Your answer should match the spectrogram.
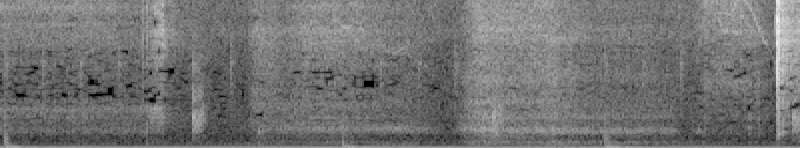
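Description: Someone taking a mouth-to-lung puff on a Justfog MyFit pod vape with one airflow hole closed: a faint airy hiss of the draw and breath over a low steady hum, with a sharp click near the end.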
